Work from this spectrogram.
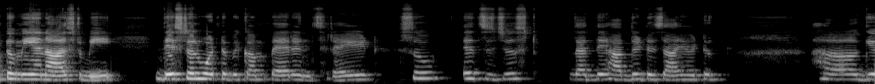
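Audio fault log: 0.09–0.61 s, microphone overload: the loudest syllables sound harsh and crackly with flattened peaks, likely from input driven about 3 dB past converter full scale, clipping a small fraction of samples.
0.11 s, microphone volume stepped down: voice and background drop abruptly by about 2 dB in one step, likely the call software cutting input gain after the clipped peak.
1.11 s, microphone volume stepped down: a second sudden drop of about 4 dB in both voice and background level, likely another automatic input-gain reduction.
1.67–2.08 s, microphone overload: stronger crackling distortion on the peaks, likely from input about 5 dB over full scale, with a few percent of samples clipped.
2.13 s, microphone volume stepped down: level falls abruptly by about 4 dB right after the distorted passage, likely the software lowering input gain again in response.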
